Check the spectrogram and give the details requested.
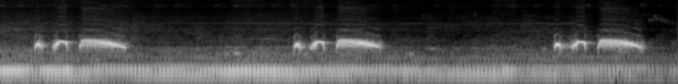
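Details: Spotted dove female calling the male with three evenly spaced phrases, each a pair of short hoots leading into a long falling coo, over a steady low engine-like hum.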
